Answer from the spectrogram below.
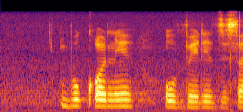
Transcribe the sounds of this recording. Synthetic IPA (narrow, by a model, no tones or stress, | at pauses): bukʼɔnɛ | ɦubeɺed͡zisa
